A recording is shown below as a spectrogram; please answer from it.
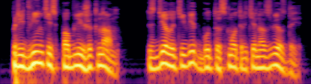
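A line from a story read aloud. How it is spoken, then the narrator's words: Calm command. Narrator (Russian): спокойно скомандовал Мейс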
